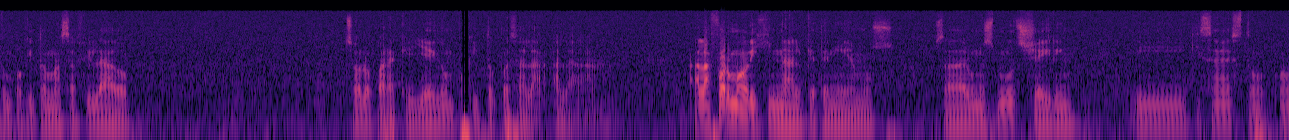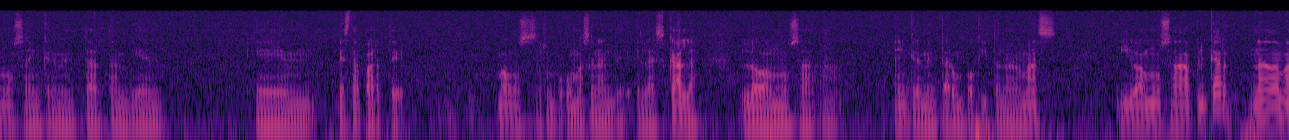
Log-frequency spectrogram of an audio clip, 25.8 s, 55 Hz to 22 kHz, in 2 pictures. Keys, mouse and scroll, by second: 2.0-3.4 drag, 3.8-4.8 drag, 5.8-8.3 middle drag, 8.3 scroll up 1, 9.5 click, 12.0-14.7 drag, 17.2-18.9 drag, 22.2-22.8 scroll down 1, 22.8-25.4 middle drag.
